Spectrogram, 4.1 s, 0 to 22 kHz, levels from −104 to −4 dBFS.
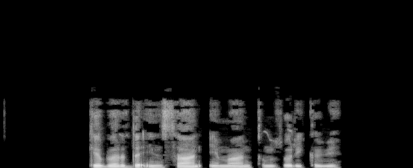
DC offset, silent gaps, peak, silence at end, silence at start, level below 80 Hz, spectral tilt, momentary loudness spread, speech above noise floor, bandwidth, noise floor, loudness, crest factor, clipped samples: under 0.1%; 2.53-2.57 s; -6 dBFS; 0.75 s; 0.9 s; -68 dBFS; -6 dB/octave; 7 LU; over 68 dB; 9.4 kHz; under -90 dBFS; -23 LUFS; 18 dB; under 0.1%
